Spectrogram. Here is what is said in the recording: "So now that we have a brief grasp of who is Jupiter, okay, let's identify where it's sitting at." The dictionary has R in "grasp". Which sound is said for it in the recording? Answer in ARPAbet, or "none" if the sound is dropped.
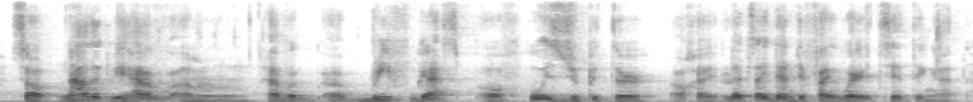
none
